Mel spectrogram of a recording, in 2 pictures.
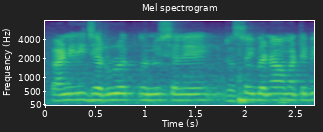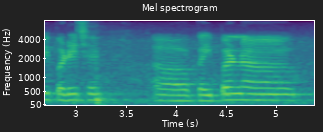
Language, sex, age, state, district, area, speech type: Gujarati, female, 45-60, Gujarat, Surat, rural, spontaneous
